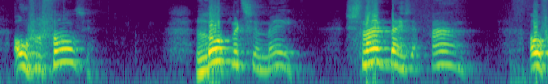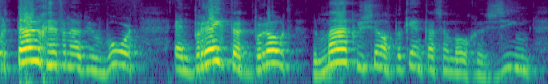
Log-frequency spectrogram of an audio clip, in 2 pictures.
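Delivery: loud, urgent pleading to God; fervent loud prayer. Real, not acted. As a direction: pray it out with full force. Fervent prayer at full force. (luid en dringend gebed)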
